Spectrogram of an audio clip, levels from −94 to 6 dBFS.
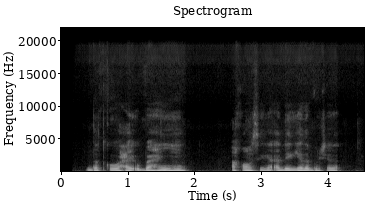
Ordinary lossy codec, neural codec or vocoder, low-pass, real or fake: none; vocoder, 44.1 kHz, 128 mel bands every 512 samples, BigVGAN v2; 19.8 kHz; fake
